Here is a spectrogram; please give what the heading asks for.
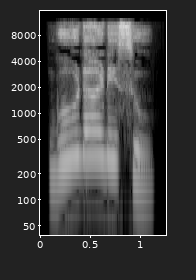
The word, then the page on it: ಖಡ್ಡಿಸು: kannada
